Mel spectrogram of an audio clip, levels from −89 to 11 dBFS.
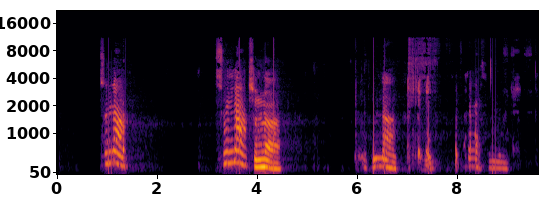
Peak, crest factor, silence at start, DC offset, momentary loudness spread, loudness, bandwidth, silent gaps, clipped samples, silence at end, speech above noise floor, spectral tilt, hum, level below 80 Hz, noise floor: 0 dBFS; 20 dB; 0.9 s; under 0.1%; 23 LU; -17 LUFS; 11 kHz; none; under 0.1%; 0.6 s; 69 dB; -7 dB/octave; none; -58 dBFS; -86 dBFS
